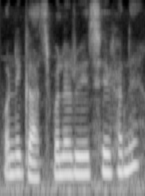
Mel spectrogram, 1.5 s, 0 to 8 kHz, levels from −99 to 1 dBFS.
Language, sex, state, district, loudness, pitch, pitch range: Bengali, female, West Bengal, Cooch Behar, -16 LUFS, 235 Hz, 230-260 Hz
